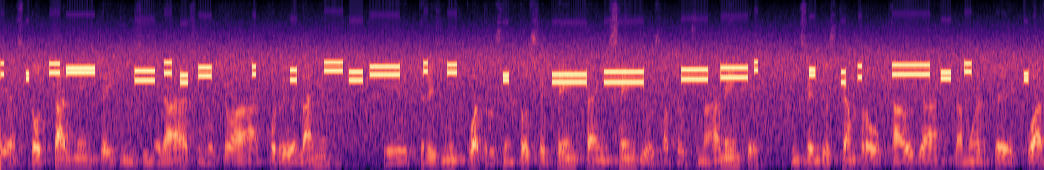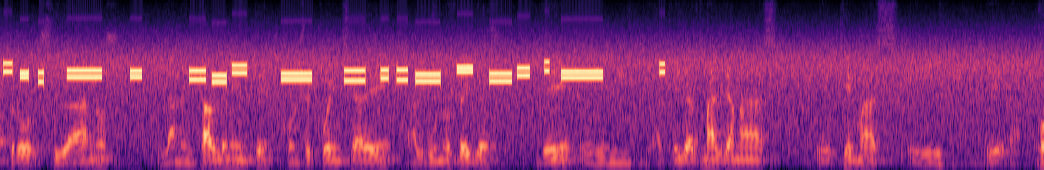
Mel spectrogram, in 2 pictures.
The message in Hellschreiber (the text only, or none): none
